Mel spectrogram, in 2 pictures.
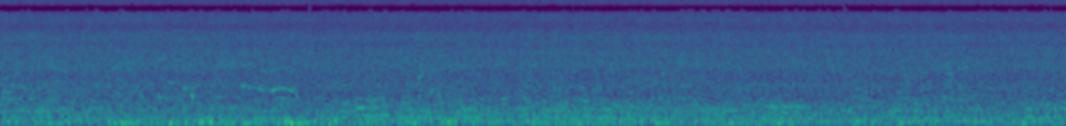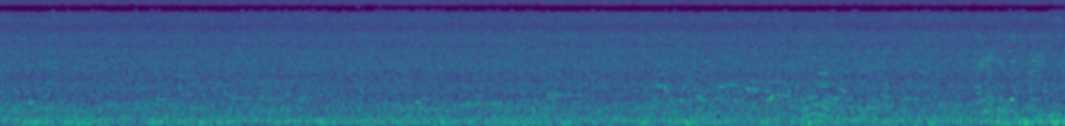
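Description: Steady rush of water cascading down artificial rock waterfalls into a pool, with a crowd's chatter in the background.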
